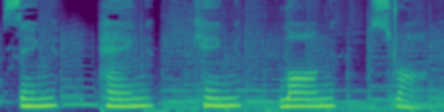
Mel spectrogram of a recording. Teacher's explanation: pronunciation sound of n is called The Valor nasal sound NG this sound is created by vibrating the vocal cords while the tongue is pressed against the back of the mouth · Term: Velar nasal sound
